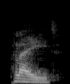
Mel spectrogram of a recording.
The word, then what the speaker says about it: played: So, the odd one out is going to be played, and it's just because it has the D sound.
